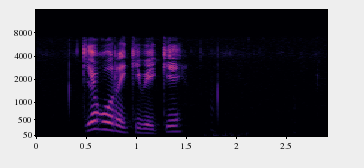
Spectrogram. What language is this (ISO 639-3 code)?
nso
